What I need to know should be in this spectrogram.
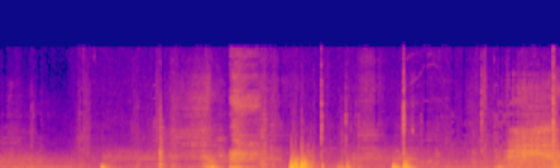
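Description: Tools knock and tap against a car's metal body.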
